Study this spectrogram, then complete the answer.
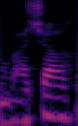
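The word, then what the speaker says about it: מָשַׁח: 어 히브리어 발음으로 하면 마샤흐샤흐라 마샤흐 뭐 메사아 메시아라는 뜻이 메시아가 온다는 것까지 하나님 응답이신 놀다운 역사인 줄 믿습니다.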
